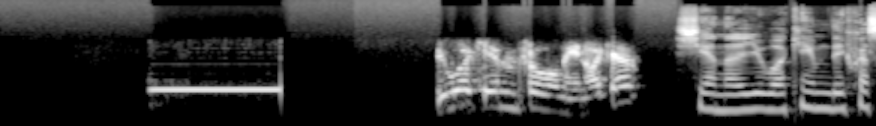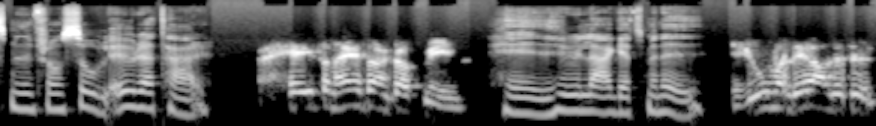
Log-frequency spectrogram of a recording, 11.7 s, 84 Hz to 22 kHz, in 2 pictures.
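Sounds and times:
outgoing phone call ringback tone: 1.0 - 1.9
speech: 2.9 - 11.6.

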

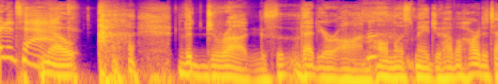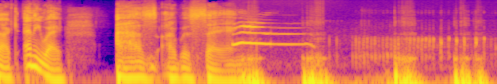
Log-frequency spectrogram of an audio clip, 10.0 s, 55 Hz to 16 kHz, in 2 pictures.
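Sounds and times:
speech: 0.0 - 7.7
cat purring: 7.3 - 9.9.

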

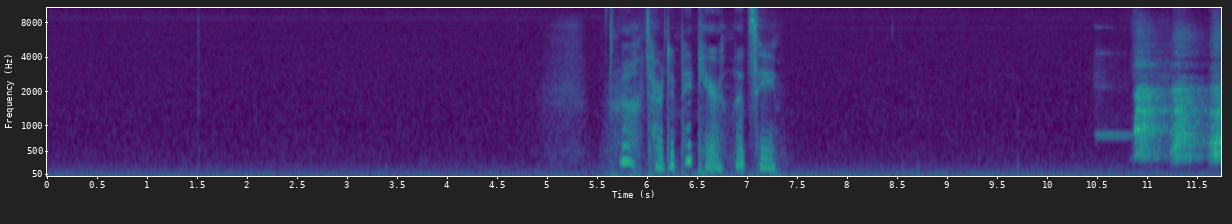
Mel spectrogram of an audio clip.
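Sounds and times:
speech: 5.8 - 7.4
doorbell chiming with a single sustained tone: 10.5 - 11.3
dog barking loudly: 10.8 - 11.7.

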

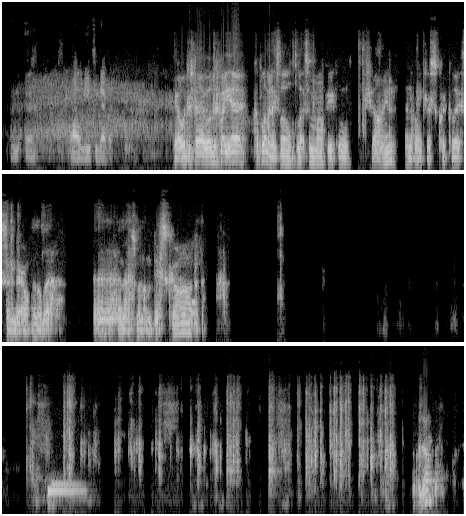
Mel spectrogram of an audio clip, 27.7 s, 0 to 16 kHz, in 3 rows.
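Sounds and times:
speech: 0.2 - 2.4, 3.4 - 10.5, 11.1 - 13.4, 19.4 - 20.2, 26.8 - 27.3
brief electronic tone: 19.4 - 20.2
clicky keystrokes on a mechanical computer keyboard: 19.7 - 26.4.

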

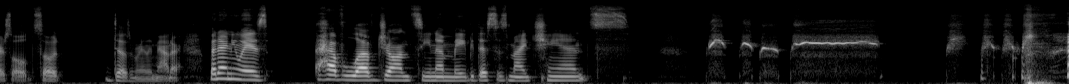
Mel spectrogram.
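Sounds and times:
speech: 0.0 - 6.3, 7.1 - 7.3
person whistling a theme song tune: 7.1 - 8.9, 9.5 - 10.4.

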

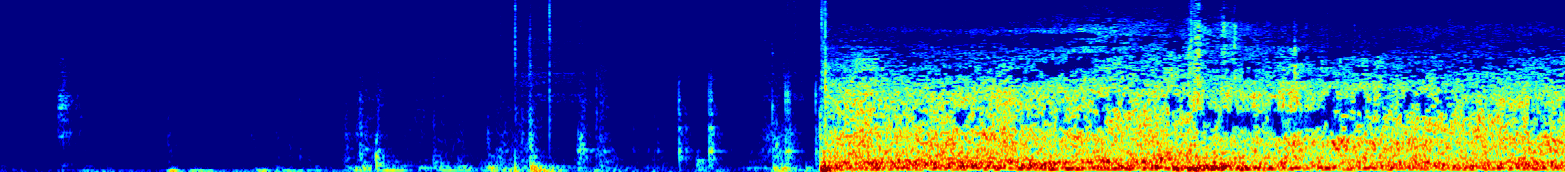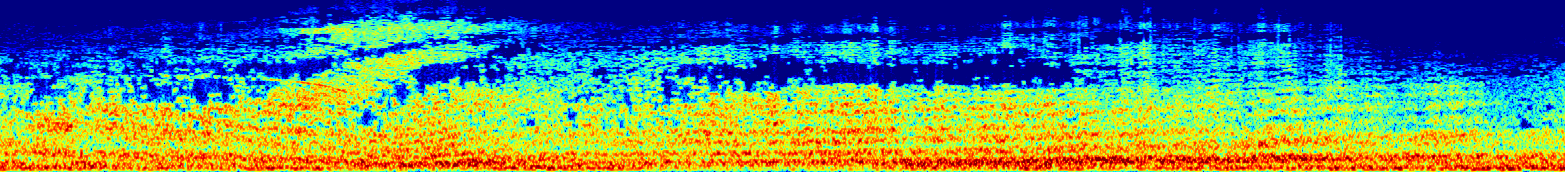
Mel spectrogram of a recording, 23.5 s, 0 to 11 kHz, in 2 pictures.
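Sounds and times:
loud airplane roaring overhead: 6.7 - 23.4.

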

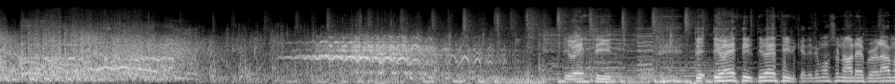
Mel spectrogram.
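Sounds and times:
mule braying: 0.2 - 5.7
speech: 5.7 - 8.9.

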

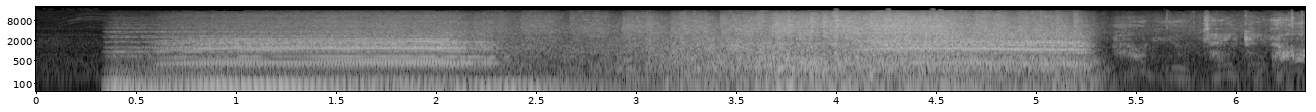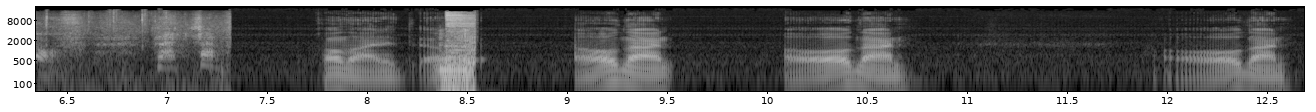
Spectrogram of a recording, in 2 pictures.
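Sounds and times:
toy train whistle: 0.4 - 2.5
toy trains rattling and rumbling: 2.4 - 7.2
speech: 7.8 - 8.6, 9.2 - 10.8, 12.0 - 12.6.

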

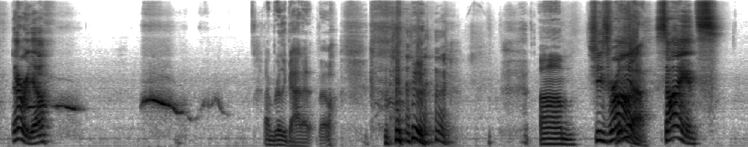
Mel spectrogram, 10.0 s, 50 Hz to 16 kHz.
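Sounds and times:
speech: 0.2 - 0.8, 3.6 - 6.2, 7.0 - 9.6
person whistling through lips: 0.4 - 1.2, 1.9 - 3.1
laughter: 5.0 - 6.2.

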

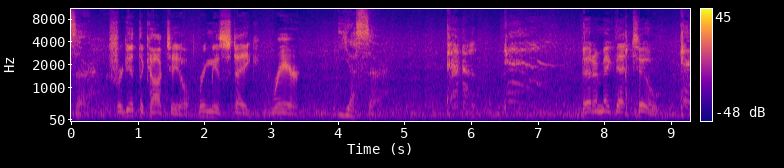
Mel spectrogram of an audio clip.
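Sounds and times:
speech: 0.0 - 4.8, 5.6 - 6.8, 7.7 - 9.2
low rumble: 0.0 - 9.2
man coughing harshly in a short fit: 5.6 - 7.0, 8.3 - 9.2.

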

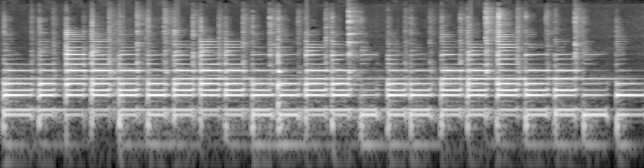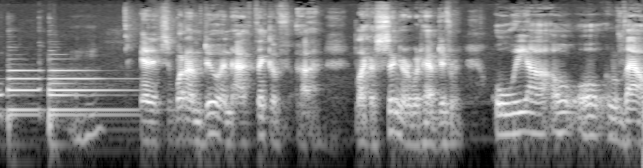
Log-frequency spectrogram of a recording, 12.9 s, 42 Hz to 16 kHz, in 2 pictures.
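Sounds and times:
guitar notes plucked with fingertip flesh and nail: 0.0 - 7.9
speech: 8.0 - 12.8.

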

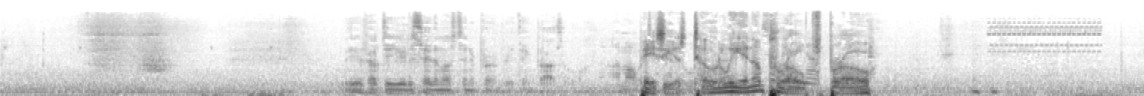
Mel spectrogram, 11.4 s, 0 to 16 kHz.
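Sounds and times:
speech: 3.5 - 8.8
telephone ringing: 9.8 - 11.1.

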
